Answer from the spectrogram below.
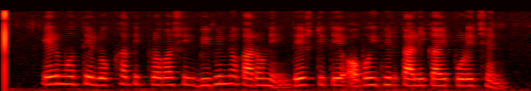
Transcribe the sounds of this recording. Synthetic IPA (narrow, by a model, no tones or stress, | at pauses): eɾmod̪ʱːelokʰːad̪ik̚pɾobaʃibibʱinːokaɾonḛd̪eʃʈit̪eʔɔ̰bojd̪ʱeɾt̪alikaepoɽet͡ɕʰen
